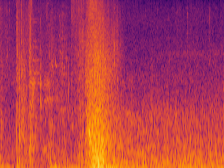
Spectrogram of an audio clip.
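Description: A glider's cloth wing snaps open with a loud whoosh.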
